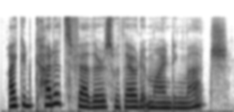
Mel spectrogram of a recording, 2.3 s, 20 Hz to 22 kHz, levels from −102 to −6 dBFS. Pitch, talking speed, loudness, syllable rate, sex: 220 Hz, 230 wpm, -19 LUFS, 5.6 syllables/s, female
